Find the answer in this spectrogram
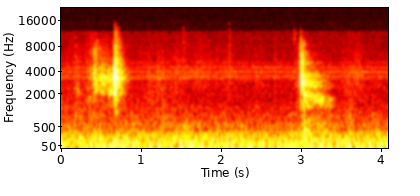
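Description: Near silence with faint handling of Montessori bead bars: a soft rattle as a bar is picked from its wooden box just after half a second in, and a single light click about three seconds in.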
